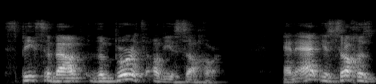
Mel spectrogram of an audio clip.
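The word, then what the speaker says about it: Yissachar: It is for that reason that we do not pronounce the second sin in Yisachar, because that sin was given away to his son Yoiv. Reb Chaim Kanievsky, in his Sefer Taima Dekra, says that the Chazon Ish would tell the Baal Koreh, specifically in Parshas Vayetze, to pronounce Yisachar's name Yisoschar, and in the rest of the Torah to pronounce it Yisachar.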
